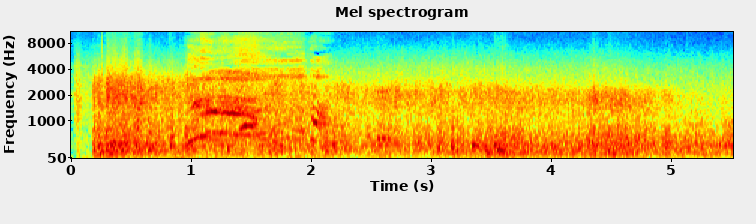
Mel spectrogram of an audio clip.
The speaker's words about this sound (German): Da hast du schon die Antwort. Nur ein Gewitter, kein Grund zur Panik.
